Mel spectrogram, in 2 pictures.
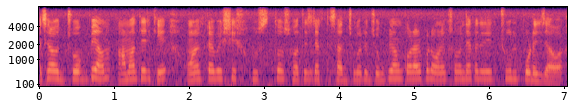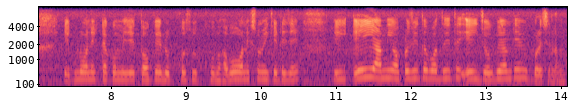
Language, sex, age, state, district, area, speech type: Bengali, female, 18-30, West Bengal, Jalpaiguri, rural, spontaneous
